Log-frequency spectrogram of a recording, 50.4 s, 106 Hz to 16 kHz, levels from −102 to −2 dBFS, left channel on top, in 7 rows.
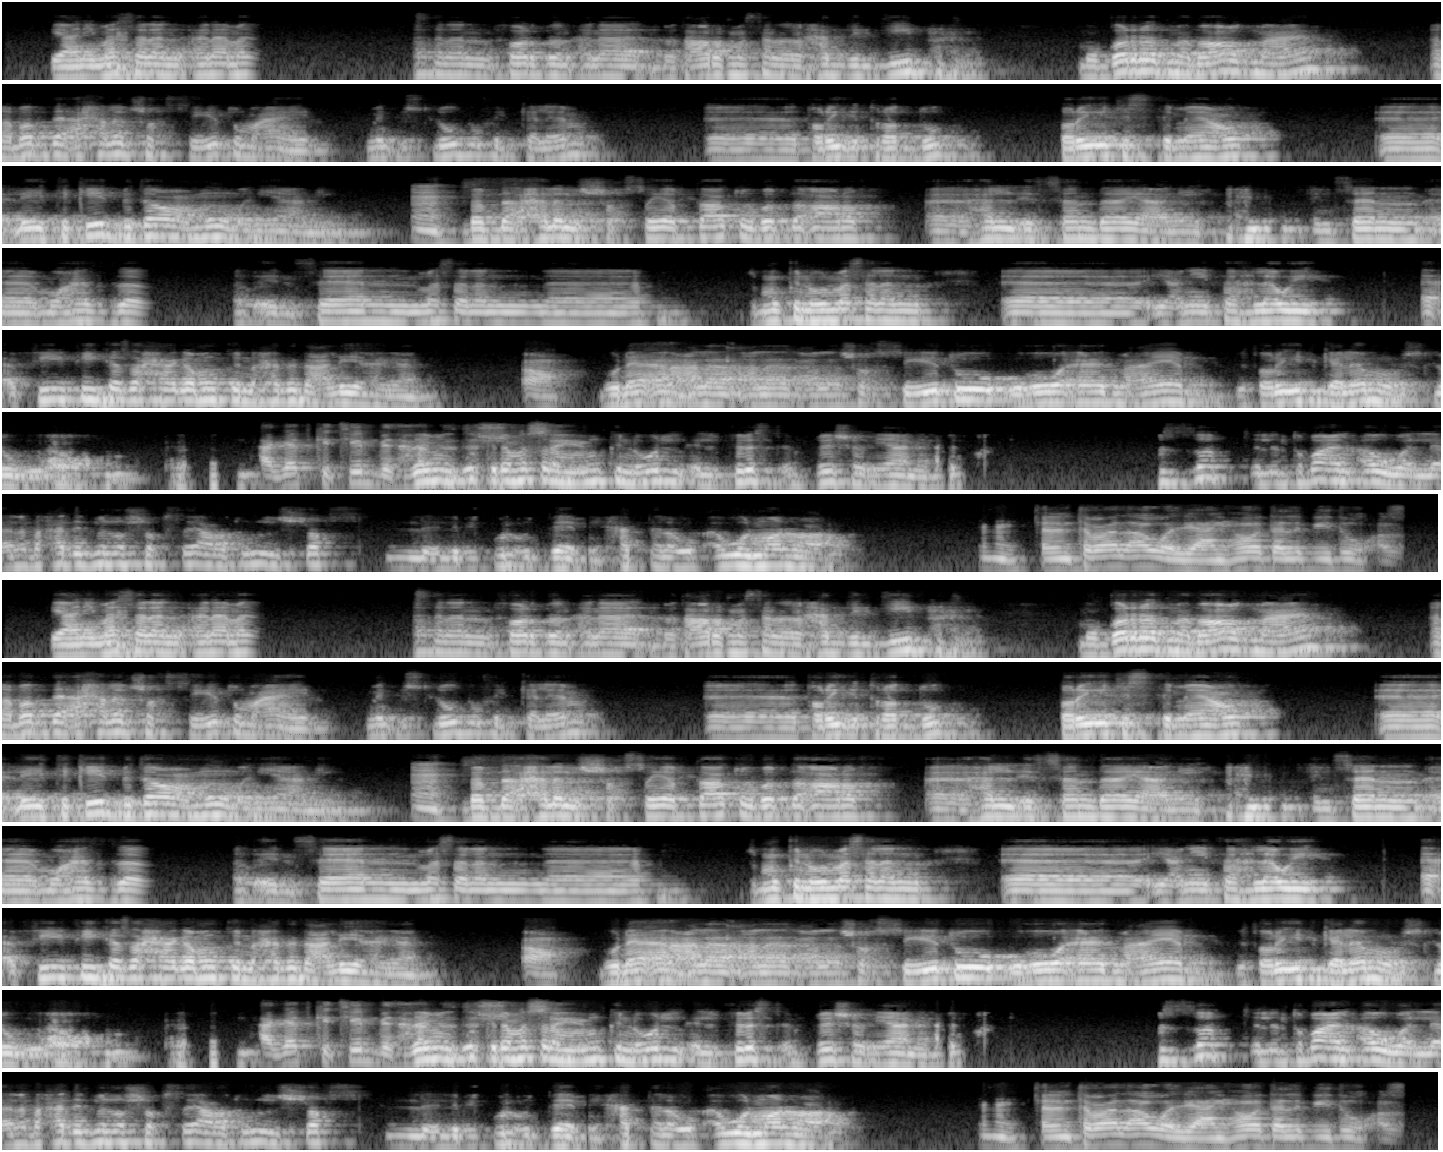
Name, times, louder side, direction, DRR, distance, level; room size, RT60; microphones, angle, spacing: voice 1, 0.2-1.3 2.1-4.9 5.4-6.8 7.1-10.2 10.7-12.1 12.5-13.6 14.1-16.2 16.7-22.3 22.7-25.0 25.3-26.3 26.6-28.3 28.7-31.0 31.8-37.3 38.0-40.8 41.8-47.4, right 2 dB, 50° right, 2.0 m, -23 dB
voice 2, 37.3-38.9 48.1-50.2, right 2 dB, 25° right, 5.9 m, -26 dB
head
